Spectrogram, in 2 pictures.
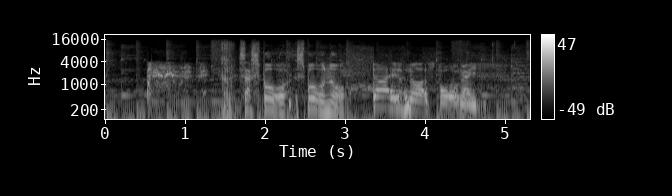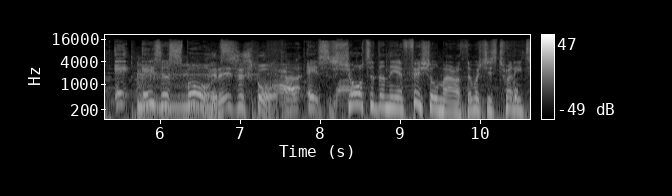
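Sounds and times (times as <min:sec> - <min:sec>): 
speech: 0:01.7 - 0:10.6
horse neighing: 0:05.7 - 0:07.0.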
